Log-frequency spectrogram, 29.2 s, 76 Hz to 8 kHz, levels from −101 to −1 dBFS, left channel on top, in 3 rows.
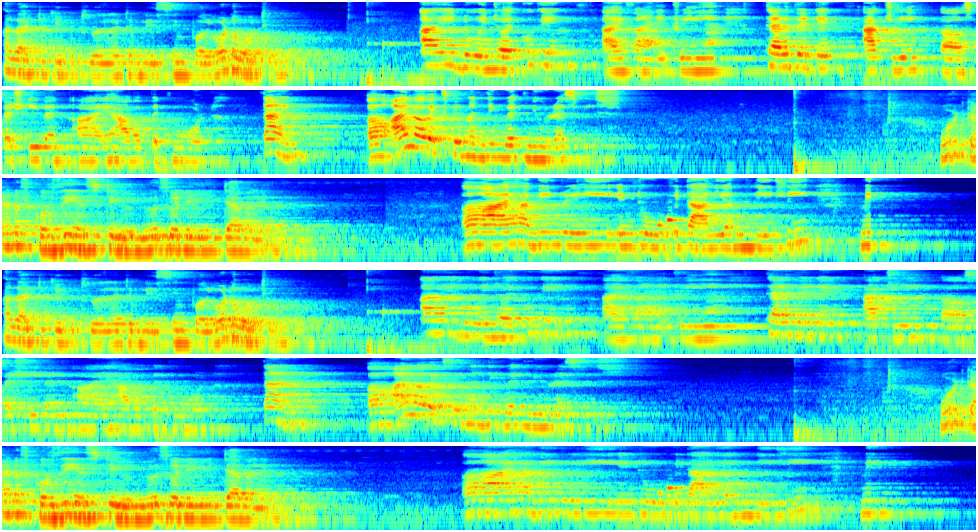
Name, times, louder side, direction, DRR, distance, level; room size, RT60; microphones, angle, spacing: voice 1, 0.0-2.8 18.6-22.2, right 1 dB, ahead, 0 dB, 0.4 m, -25 dB
voice 2, 4.2-8.3 8.6-11.9 12.4-12.8 13.4-15.9 17.7-17.8 24.1-28.2, left 7 dB, 70° left, 10 dB, 0.3 m, -24 dB
6.0 x 4.5 x 5.9 m, 2.1 s
head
